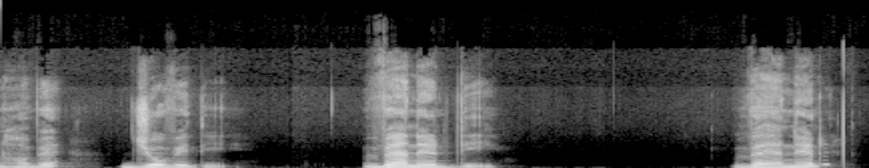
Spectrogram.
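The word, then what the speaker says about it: venerdì: বলি জুবেদি এটা ভুল উচ্চারণ যুবেদি হবে না উচ্চারণ হবে যুবেদি ভ্যানের দি ভ্যানের দি ভ্যানের দি শুক্রবার ফ্রাইডে এখানেও আমরা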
